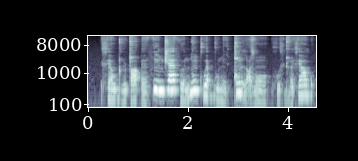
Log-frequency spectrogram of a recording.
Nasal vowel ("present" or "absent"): present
